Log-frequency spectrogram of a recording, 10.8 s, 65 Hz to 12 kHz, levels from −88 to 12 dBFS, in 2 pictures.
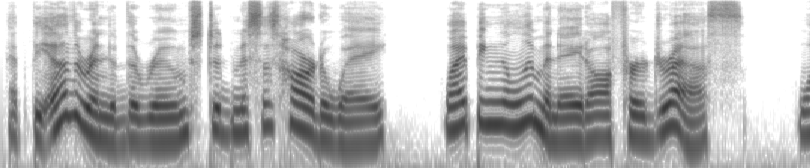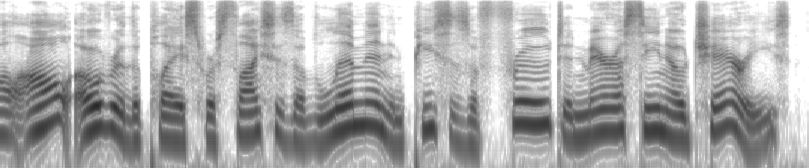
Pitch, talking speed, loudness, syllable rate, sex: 190 Hz, 180 wpm, -18 LUFS, 4.9 syllables/s, female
